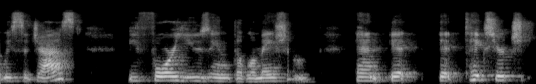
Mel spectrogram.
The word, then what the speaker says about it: lomatium: quick Google search and the the the plant is spelled LOM a t IU M and it's pronounced lomatium so this is one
